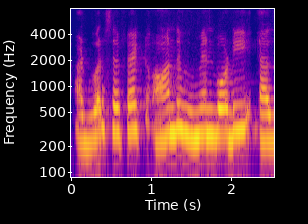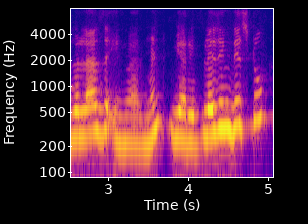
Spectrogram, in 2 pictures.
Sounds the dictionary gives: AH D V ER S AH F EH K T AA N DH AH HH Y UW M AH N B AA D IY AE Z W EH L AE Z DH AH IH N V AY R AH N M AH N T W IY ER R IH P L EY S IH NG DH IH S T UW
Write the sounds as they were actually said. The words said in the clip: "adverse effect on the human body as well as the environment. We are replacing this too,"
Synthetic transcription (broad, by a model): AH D V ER S AH F EH K T AA N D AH HH Y UW M AH N B AA D IY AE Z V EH L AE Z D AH IH N V AY R AH N M AH N T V IY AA R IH P L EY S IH NG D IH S T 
